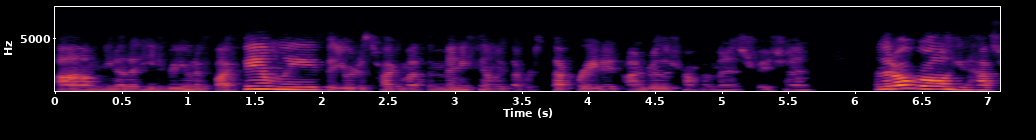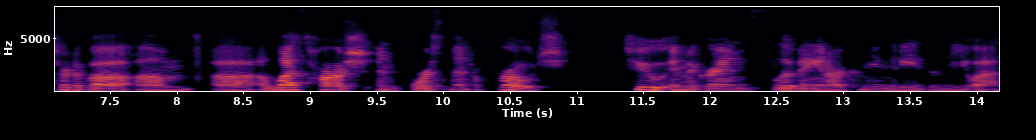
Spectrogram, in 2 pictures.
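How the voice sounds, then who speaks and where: A woman with a normal speaking voice and an American accent talks at a fairly quick pace with hardly any pauses, using a fairly low pitch with ordinary variation and big swings in loudness. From New York City. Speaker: immigrant rights advocate. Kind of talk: interview.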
